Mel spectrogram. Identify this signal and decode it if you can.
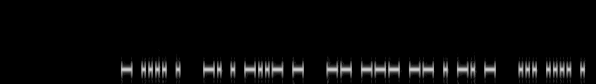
Morse code, heard as a keyed tone, about 36 wpm, 700 Hz. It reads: THE NEXT MOMENT SHE
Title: Sentences from Top 1000 Words - Review Part 1 - 35wpm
